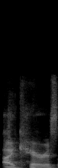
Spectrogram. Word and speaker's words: Ike Harris: Ike Harris. I'm sorry. Yeah, Ike Harris. It's not subtle. It pretty much, he didn't put a lot of thought it sounded exactly like Icarus, and I was like,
